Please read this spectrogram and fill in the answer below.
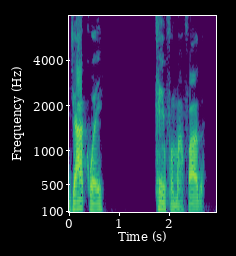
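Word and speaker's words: Jahquoi: it with his last name oh okay j-a-h-q-u-o-i jock way so the nightclub was Jacqueline nightclub so very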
